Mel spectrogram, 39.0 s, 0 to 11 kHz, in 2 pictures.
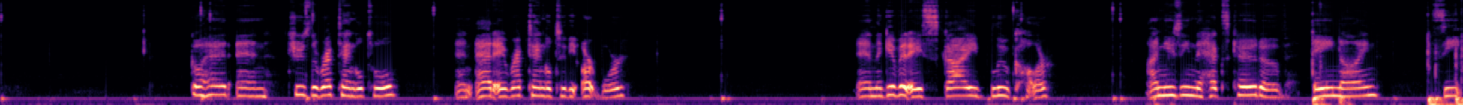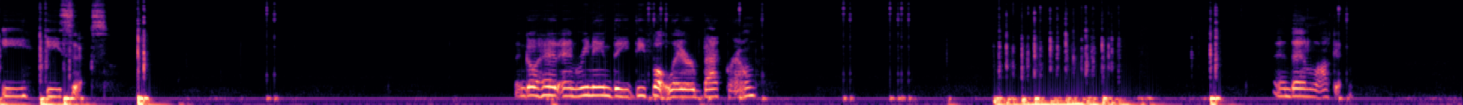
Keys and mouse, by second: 17.4 a, 17.8 KP_9, 19.0-20.3 typing, 23.0-31.4 drag, 32.7-34.3 typing, 37.3-38.4 drag.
